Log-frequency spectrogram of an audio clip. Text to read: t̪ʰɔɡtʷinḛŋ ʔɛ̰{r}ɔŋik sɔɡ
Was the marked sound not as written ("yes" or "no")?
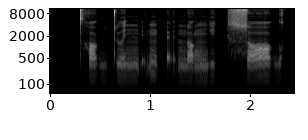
yes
